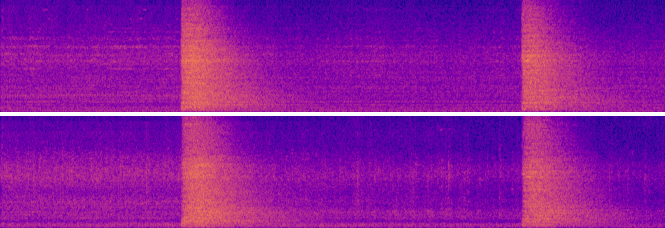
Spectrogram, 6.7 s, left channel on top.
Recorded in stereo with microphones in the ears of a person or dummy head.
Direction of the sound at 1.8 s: 45° left (ahead or behind).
